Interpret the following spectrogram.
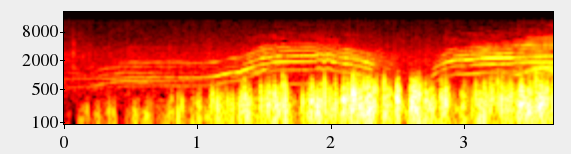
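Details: Tomcats fighting outdoors after one was chased off and met a second rival: a low drawn-out howl rises and bends upward into a long wavering yowl, then another starts, over scuffling and rustling noises.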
